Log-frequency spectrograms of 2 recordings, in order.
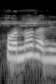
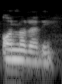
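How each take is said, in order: First: The word begins with an h sound. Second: The word begins with a vowel sound. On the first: The speaker calls it wrong. "हनरारी नुहे" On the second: The speaker calls it right. "उच्चारण"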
